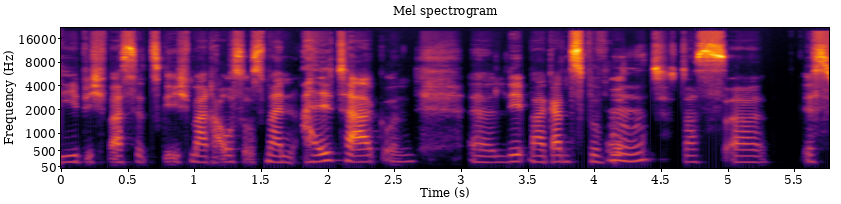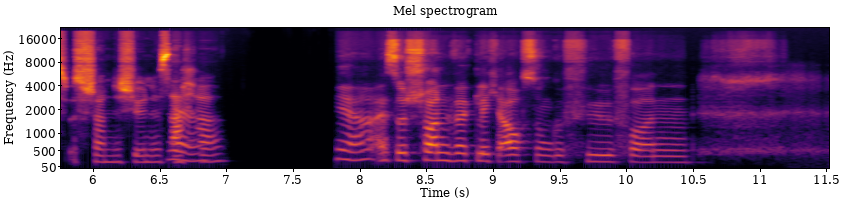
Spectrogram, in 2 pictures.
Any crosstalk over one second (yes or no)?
no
